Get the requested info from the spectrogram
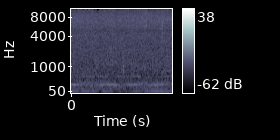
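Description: Steady low background hum with a faint constant tone, the room tone of a car interior; no distinct wiping strokes stand out.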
